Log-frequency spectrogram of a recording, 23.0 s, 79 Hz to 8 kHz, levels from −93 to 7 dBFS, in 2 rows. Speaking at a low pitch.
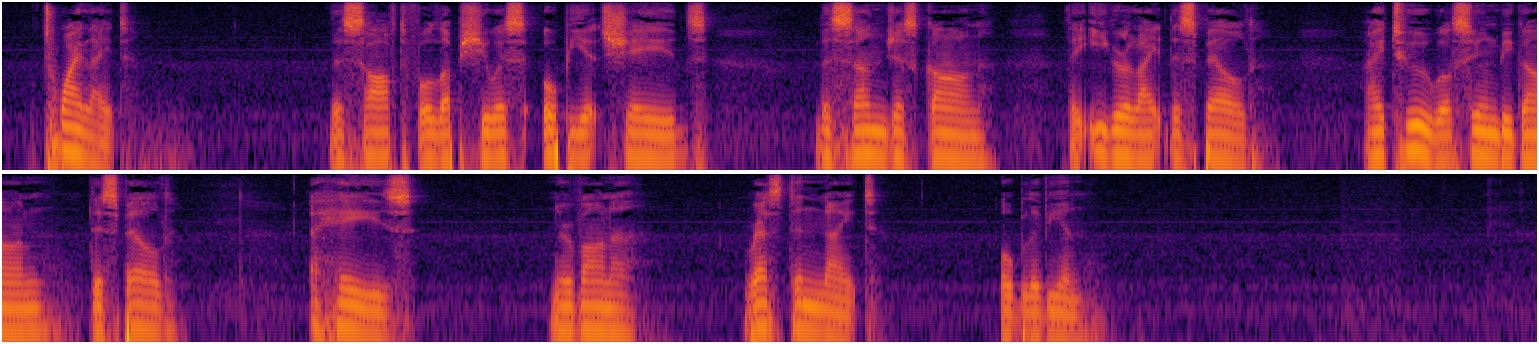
Yes: low, 105 Hz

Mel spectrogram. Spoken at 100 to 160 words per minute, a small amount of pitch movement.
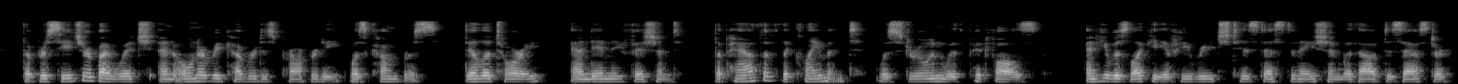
Yes: average, 145 wpm; narrow, 1.8 semitones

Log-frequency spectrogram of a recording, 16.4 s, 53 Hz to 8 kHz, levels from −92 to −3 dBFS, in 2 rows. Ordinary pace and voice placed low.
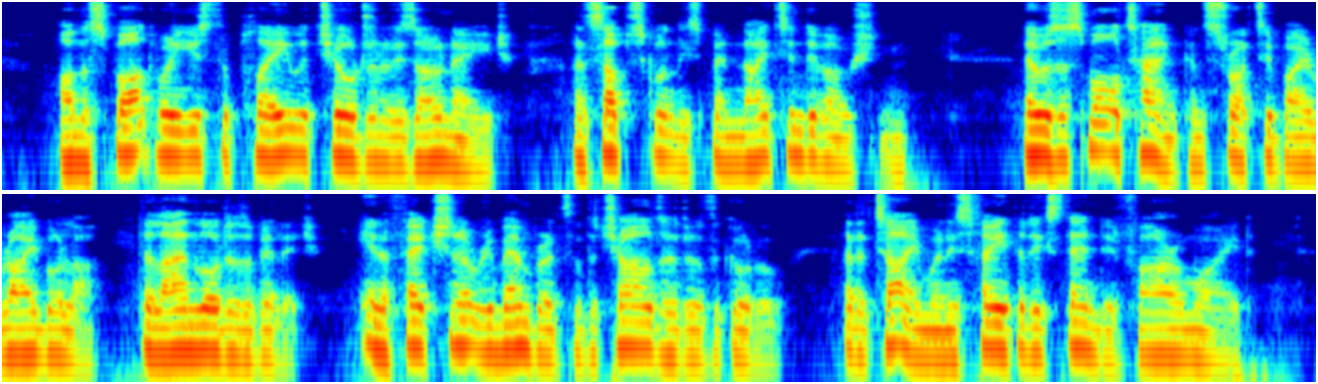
Yes: average, 195 wpm; low, 120 Hz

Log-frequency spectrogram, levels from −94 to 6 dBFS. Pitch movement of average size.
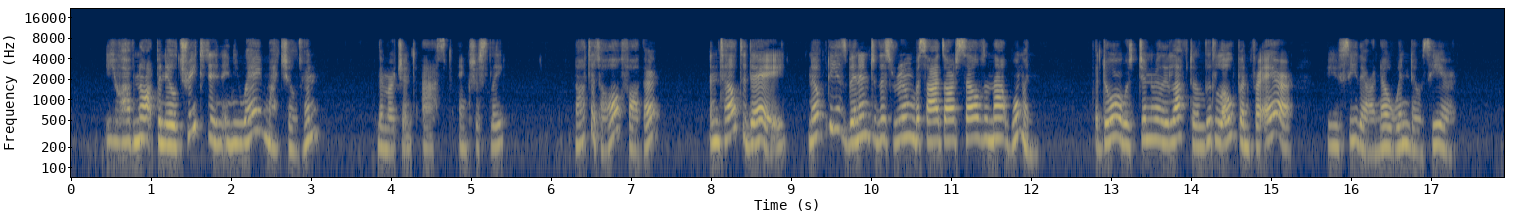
Yes: average, 3.8 semitones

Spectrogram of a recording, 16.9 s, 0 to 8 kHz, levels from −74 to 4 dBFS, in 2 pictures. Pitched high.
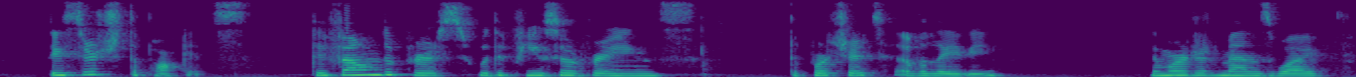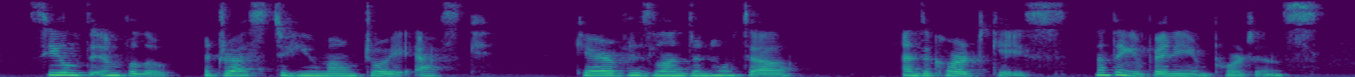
Yes: high, 210 Hz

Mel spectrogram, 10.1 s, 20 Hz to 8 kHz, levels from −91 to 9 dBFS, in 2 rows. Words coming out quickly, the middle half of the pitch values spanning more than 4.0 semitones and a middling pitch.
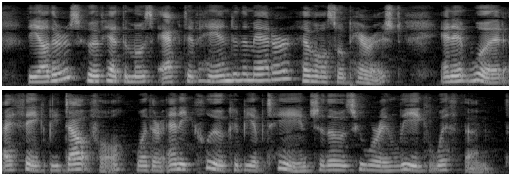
No: fast, 215 wpm; average, 3.6 semitones; medium, 180 Hz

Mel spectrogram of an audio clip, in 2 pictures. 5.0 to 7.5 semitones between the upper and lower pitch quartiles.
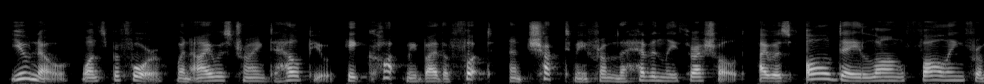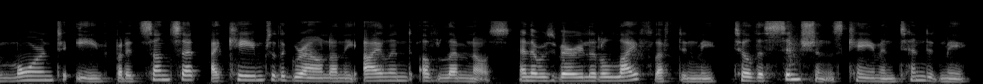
Yes: wide, 5.6 semitones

